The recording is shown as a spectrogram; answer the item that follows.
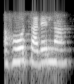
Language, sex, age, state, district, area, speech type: Marathi, female, 18-30, Maharashtra, Washim, rural, conversation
